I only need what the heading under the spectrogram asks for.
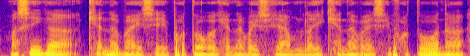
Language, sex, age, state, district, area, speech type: Manipuri, male, 45-60, Manipur, Bishnupur, rural, spontaneous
